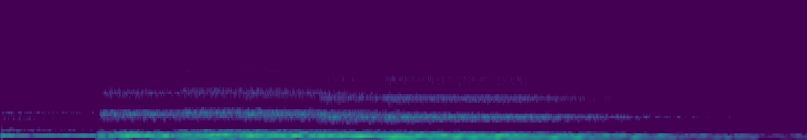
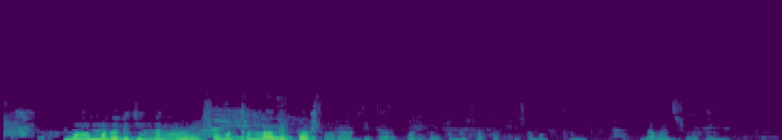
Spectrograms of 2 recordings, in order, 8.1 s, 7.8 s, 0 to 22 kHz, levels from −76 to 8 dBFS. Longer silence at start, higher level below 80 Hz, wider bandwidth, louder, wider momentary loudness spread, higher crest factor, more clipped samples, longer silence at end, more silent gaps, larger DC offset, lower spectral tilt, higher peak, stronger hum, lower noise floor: about the same, 0 s vs 0.05 s; second, under -90 dBFS vs -62 dBFS; first, 10.5 kHz vs 5.8 kHz; second, -27 LUFS vs -18 LUFS; second, 18 LU vs 26 LU; second, 14 dB vs 20 dB; neither; about the same, 0.8 s vs 0.7 s; neither; neither; second, -1 dB/octave vs -10.5 dB/octave; second, -14 dBFS vs -2 dBFS; neither; first, -64 dBFS vs -41 dBFS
